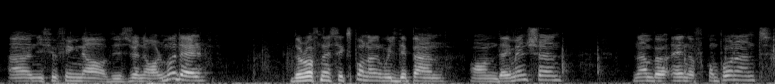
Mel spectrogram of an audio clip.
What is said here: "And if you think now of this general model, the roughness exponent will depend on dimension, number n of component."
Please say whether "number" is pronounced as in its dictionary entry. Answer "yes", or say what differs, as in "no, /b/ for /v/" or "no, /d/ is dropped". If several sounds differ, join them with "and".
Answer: yes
